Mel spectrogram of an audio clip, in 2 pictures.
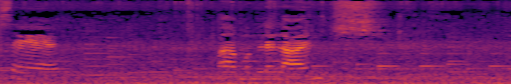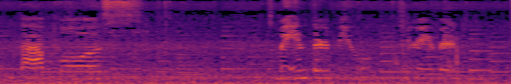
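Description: Steady low rumble inside a moving car's cabin, with a woman's voice and music over it.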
